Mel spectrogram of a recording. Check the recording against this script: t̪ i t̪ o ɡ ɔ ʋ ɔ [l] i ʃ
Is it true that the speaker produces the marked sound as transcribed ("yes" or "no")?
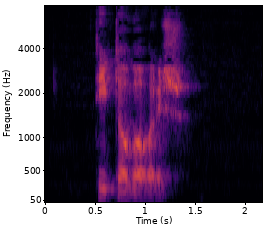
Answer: no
